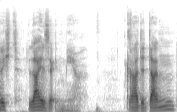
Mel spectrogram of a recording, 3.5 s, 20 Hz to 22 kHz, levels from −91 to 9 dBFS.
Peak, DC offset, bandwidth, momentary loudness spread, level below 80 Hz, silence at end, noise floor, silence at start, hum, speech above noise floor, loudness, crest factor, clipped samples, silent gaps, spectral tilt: -4 dBFS; under 0.1%; 15 kHz; 20 LU; -58 dBFS; 0.1 s; -62 dBFS; 0 s; none; 38 dB; -24 LUFS; 22 dB; under 0.1%; none; -5 dB/octave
